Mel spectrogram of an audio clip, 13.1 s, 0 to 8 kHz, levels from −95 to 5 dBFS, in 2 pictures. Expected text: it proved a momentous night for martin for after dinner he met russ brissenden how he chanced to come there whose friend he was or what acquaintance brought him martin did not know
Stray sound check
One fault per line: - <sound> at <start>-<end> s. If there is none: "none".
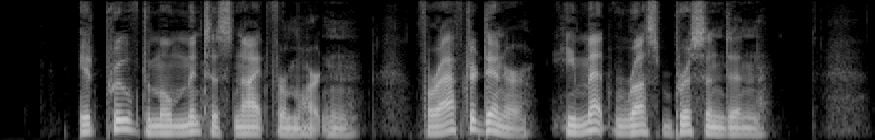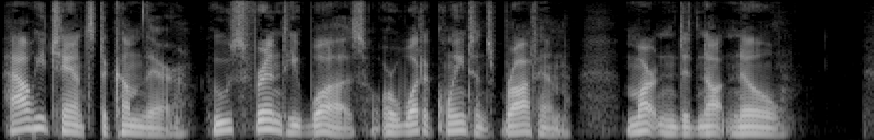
none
